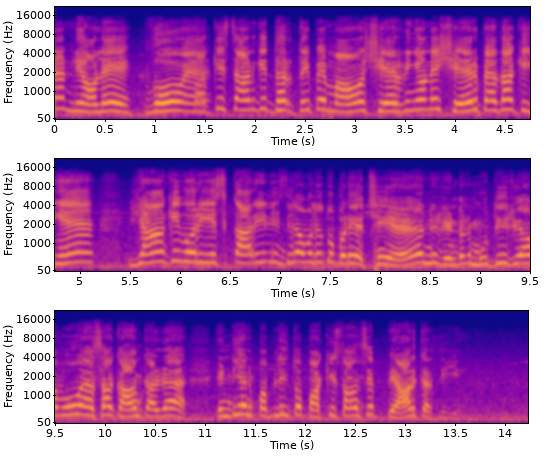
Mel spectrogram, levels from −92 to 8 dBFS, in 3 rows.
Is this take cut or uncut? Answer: cut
